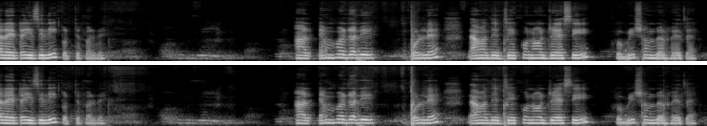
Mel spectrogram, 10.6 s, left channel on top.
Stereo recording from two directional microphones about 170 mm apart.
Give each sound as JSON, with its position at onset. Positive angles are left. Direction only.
{"t": 0.0, "sound": "speech", "side_deg": 20}
{"t": 4.4, "sound": "speech", "side_deg": 15}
